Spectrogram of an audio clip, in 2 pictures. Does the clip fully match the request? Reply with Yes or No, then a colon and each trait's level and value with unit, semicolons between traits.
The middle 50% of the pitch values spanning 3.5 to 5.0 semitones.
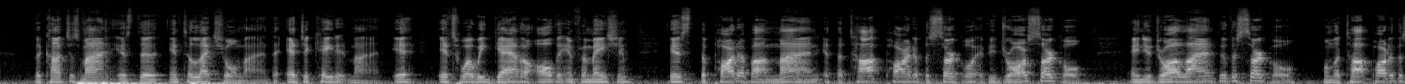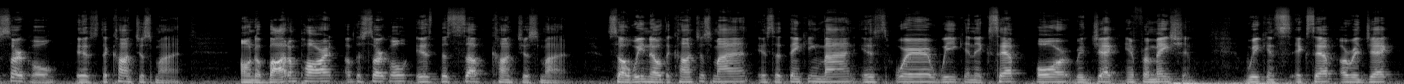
No: average, 2.7 semitones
